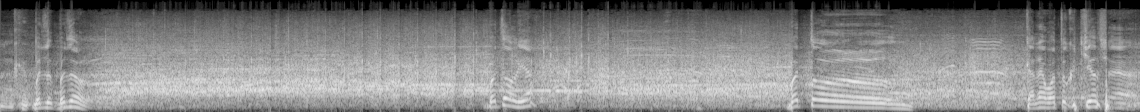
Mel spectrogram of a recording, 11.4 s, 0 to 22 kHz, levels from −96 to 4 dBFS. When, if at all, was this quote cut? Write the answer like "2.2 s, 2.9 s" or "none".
none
